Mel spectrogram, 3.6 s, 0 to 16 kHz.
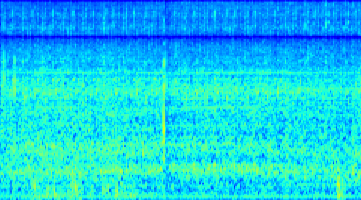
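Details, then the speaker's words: BMW E38 engine, 150k miles, after new Bosch Platinum 4 plugs and Bremi boots (split boots caused knocking), engine cover off: smooth, even idle with light hiss and faint ticking, secondary air audible, no knock; normal idle. "You hear the engine super quiet."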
